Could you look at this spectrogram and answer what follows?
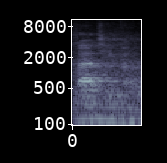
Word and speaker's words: Fatima: I think before I'll turn things over to the audience is that I felt like, in fact, how do you pronounce it? It's a Fatima. Fatima.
